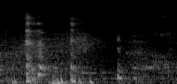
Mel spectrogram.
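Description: Someone with a cold coughs close by, three or four harsh, short bursts in quick succession with a faint throat sound after.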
